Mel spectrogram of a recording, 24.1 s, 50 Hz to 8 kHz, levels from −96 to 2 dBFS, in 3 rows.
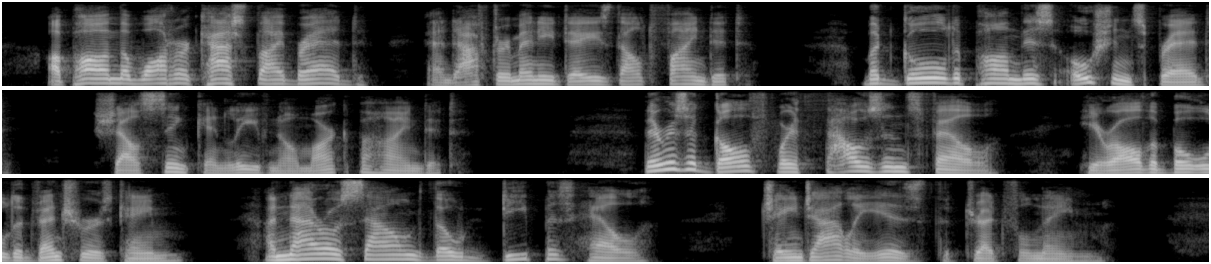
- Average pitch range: No, wide, 7.0 semitones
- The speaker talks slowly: Yes, slow, 130 wpm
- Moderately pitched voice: No, low, 120 Hz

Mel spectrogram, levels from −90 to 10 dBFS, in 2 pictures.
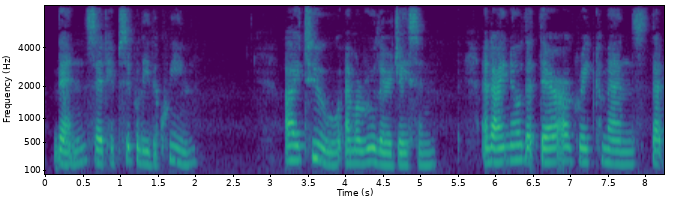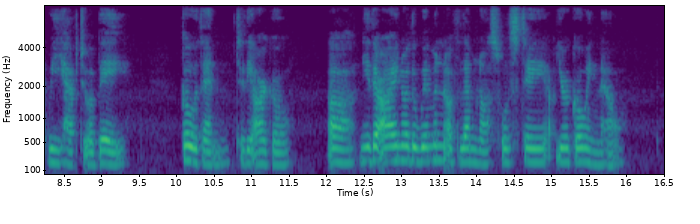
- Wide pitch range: No, narrow, 2.6 semitones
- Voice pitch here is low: No, high, 195 Hz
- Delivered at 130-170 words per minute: Yes, average, 155 wpm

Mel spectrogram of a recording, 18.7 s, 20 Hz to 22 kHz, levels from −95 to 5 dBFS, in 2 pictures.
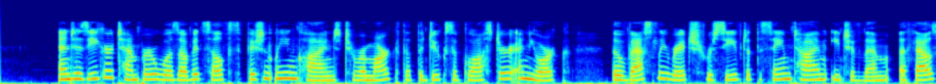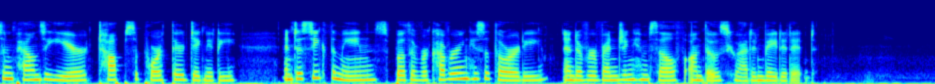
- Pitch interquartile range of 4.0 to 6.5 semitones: No, average, 3.1 semitones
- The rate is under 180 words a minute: No, average, 185 wpm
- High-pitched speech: Yes, high, 225 Hz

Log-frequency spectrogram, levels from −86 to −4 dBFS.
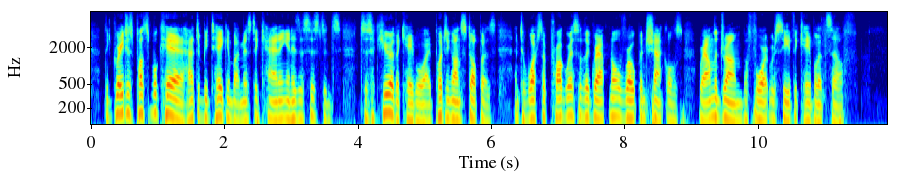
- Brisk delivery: Yes, fast, 210 wpm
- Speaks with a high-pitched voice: No, low, 130 Hz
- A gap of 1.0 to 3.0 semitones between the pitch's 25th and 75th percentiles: Yes, narrow, 2.4 semitones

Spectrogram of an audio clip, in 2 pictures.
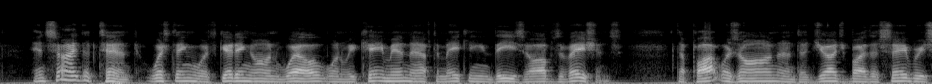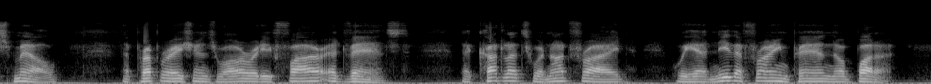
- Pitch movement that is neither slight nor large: Yes, average, 3.2 semitones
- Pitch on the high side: No, low, 135 Hz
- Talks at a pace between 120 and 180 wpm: Yes, average, 145 wpm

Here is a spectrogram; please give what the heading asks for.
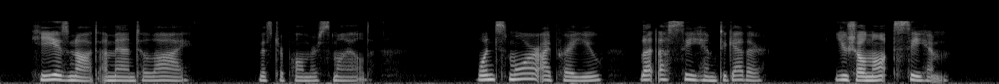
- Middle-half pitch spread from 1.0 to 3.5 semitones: Yes, average, 2.7 semitones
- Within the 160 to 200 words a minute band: No, average, 150 wpm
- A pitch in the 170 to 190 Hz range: Yes, medium, 185 Hz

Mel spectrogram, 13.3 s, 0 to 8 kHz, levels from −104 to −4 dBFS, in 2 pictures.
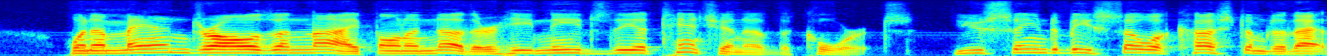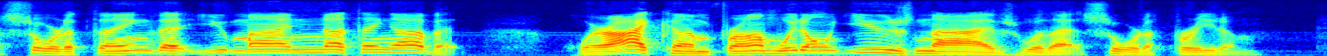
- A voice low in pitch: No, medium, 155 Hz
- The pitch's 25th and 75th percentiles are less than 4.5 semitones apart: No, wide, 5.4 semitones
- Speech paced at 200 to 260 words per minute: Yes, fast, 205 wpm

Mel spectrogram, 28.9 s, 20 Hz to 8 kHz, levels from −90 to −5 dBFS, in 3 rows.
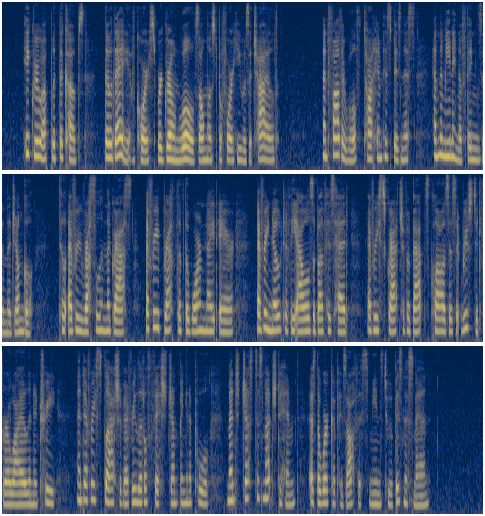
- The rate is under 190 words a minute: No, fast, 205 wpm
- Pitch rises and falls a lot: No, average, 3.0 semitones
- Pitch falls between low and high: No, high, 220 Hz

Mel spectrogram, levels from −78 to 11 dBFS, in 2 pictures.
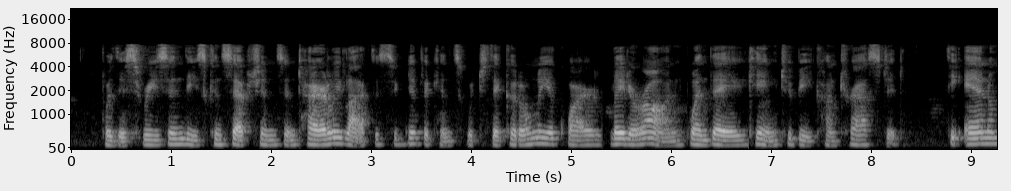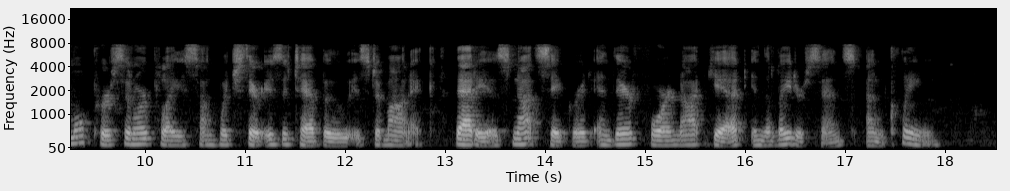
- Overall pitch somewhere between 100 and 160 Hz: Yes, medium, 140 Hz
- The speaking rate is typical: Yes, average, 160 wpm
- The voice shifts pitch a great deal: No, average, 3.1 semitones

